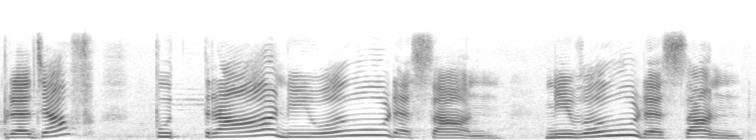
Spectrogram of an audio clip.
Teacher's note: বিসর্গের পর প বা ফ আছে, মানে প আছে, এজন্য আমরা বিসর্গস্থলে ফ হসন্ত উচ্চারণ করছি।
